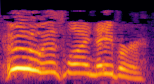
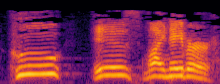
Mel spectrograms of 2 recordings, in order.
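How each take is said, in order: First: It is said with full force and energy. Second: It is said in a calmer, plainer voice.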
